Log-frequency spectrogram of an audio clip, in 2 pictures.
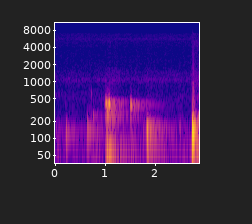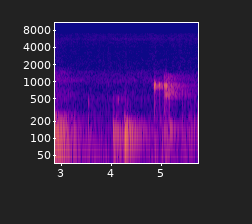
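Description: Several low gurgling rumbles with short tonal groans in a quiet room; ordinary stomach growling (borborygmi), a normal bowel sound.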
